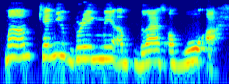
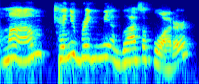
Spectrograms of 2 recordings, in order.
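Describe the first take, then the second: First: It is said in a Scottish accent. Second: It is said in an American accent.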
